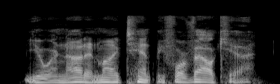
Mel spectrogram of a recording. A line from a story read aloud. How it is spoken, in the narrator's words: answered Conan grimly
